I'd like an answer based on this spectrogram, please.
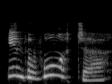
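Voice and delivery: put-on high girl's voice, alarmed at the idea. Meta balks at Sol's order to bathe, high and alarmed. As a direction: ask it as if the water could kill. Girl fears the river.

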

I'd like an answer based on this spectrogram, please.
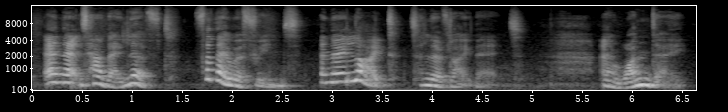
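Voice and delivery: put-on lively sing-song reading to children; storytelling voice. A narrator's reading. Narrator reading a rhyme to kids at home, playful storytelling voice. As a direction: read it like a bedtime rhyme for little ones.

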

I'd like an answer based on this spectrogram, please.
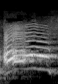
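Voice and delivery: high, loud imitated scream; mother's scream. Speaker retells mother's shock at the car, imitated high scream. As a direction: burst into a shrieking "Ah!". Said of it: "She was screaming and crying".

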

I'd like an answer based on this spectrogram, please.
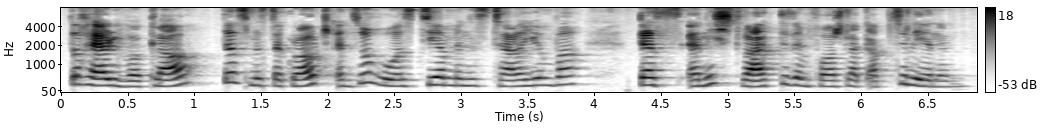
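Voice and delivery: ordinary delivery, nothing marked

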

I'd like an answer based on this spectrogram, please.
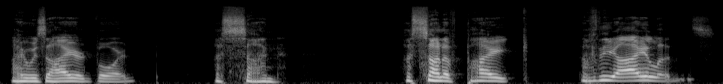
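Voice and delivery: high, loud anguished declaration; halting cry, climbing in pitch; tearful pleading. A narrator's reading. Theon pleads with the old gods, anguished cry. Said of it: "Tears trickled down his cheeks".

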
